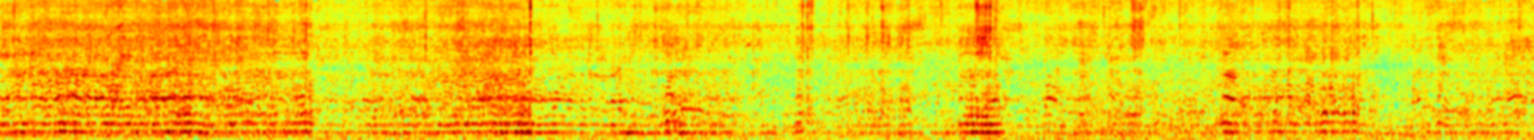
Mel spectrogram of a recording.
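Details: Buzzing of a honey bee hive beside a river, a continuous droning hum of many wings with wobbling stacked tones, small dips and swells in loudness, and faint scattered clicks.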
